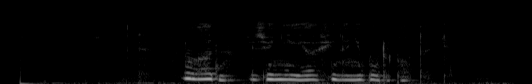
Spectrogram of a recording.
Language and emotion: Russian, sad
